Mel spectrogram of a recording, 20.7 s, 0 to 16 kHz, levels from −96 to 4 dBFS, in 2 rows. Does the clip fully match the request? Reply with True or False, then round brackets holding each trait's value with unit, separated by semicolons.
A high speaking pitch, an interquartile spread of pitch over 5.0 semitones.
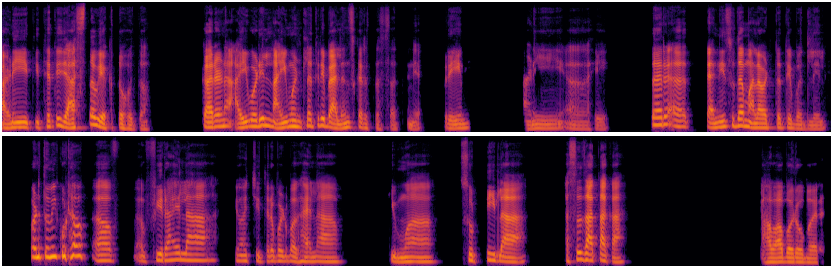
False (140 Hz; 5.6 semitones)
